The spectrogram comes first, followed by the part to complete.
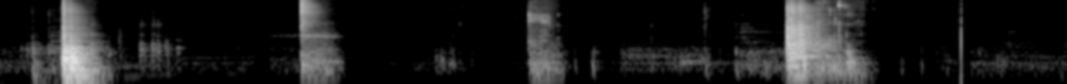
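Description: A few separate knocks and thuds of things handled on a desk near the microphone, the loudest about half a second in as a phone is set down on the tabletop, and a longer cluster of knocks near the end. Silence between them.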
